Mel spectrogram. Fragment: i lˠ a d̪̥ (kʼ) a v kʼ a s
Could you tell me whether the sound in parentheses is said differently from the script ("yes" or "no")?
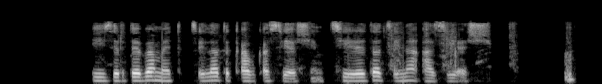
no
